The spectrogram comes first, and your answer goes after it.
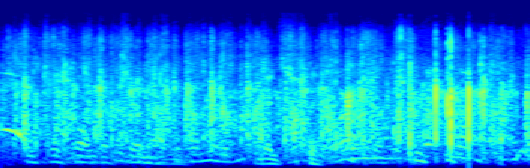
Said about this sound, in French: Par applaudissement, qui est d'accord avec ça ? Qui préfère ?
